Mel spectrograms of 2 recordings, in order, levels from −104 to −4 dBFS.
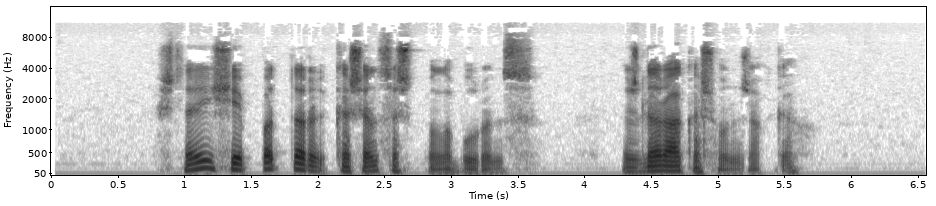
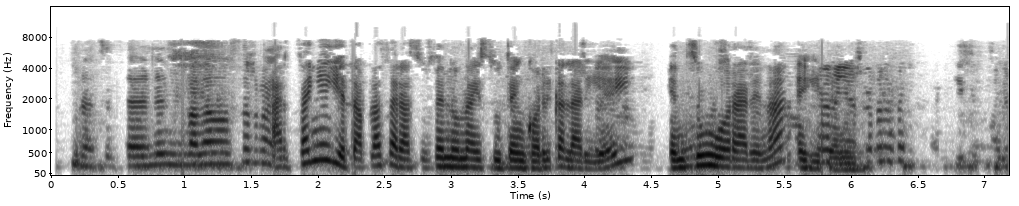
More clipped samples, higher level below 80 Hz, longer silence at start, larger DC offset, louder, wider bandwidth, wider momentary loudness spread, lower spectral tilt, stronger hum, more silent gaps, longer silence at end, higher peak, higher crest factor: neither; first, -48 dBFS vs -58 dBFS; first, 0.8 s vs 0.15 s; neither; second, -24 LUFS vs -16 LUFS; first, 11 kHz vs 7.8 kHz; about the same, 15 LU vs 14 LU; second, -3.5 dB/octave vs -6 dB/octave; neither; neither; first, 0.95 s vs 0 s; second, -4 dBFS vs 0 dBFS; first, 24 dB vs 16 dB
